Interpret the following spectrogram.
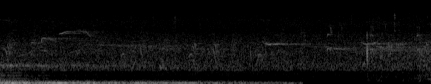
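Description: Music fading out, with a few faint, short bird chirps over it.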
